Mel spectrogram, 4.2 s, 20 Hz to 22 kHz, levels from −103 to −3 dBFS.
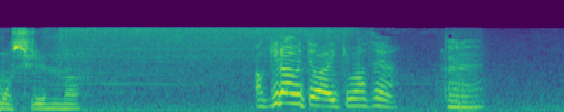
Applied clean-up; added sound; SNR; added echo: none; Sink (filling or washing) / Water tap, faucet; 16 dB; none.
